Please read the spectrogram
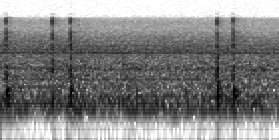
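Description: Near silence with a few faint computer mouse clicks: two about half a second in and two near the end.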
